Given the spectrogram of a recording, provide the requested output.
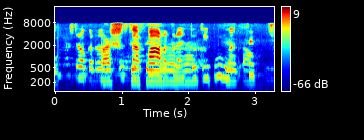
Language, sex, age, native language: Icelandic, male, 9, Icelandic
